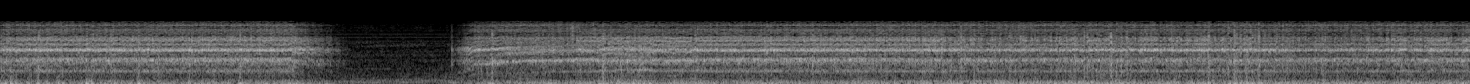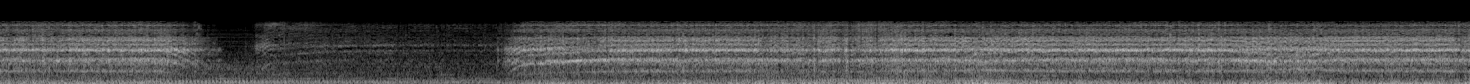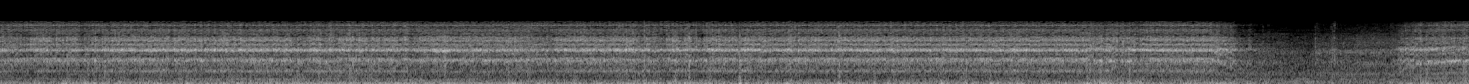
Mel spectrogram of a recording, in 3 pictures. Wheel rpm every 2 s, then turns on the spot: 160, 100, 80, 160, 160, 160, 160, 160, 50, 10, 150, 160, 160, 160, 160, 160, 160, 160, 160, 160, 130, 30.
none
